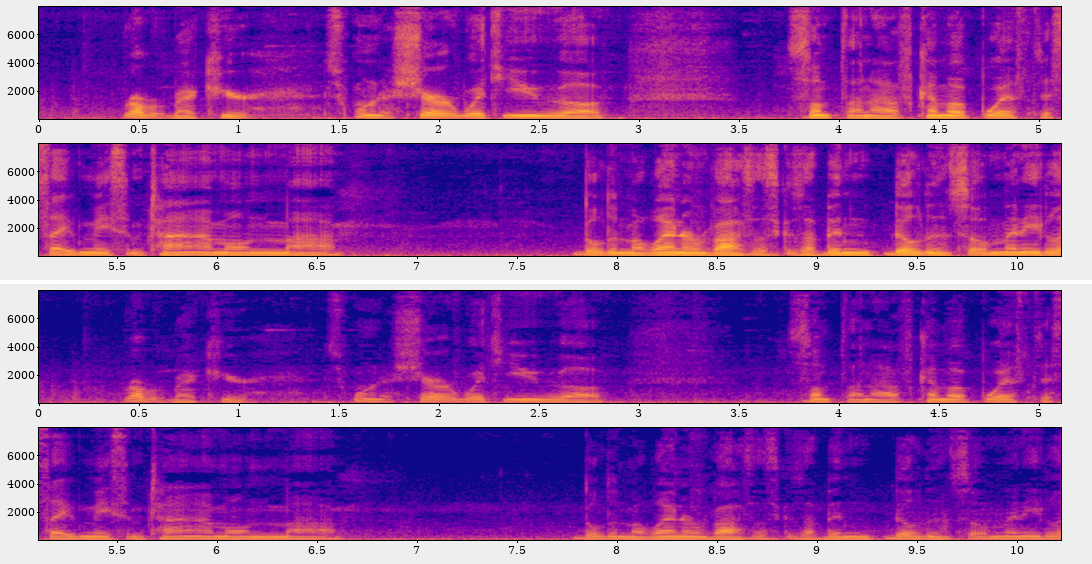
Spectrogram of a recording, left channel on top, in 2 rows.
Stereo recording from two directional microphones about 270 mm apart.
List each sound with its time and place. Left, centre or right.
0.4 s speech: left
7.8 s speech: left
